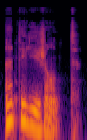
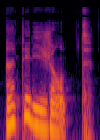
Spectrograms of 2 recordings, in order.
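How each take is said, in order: No difference in how they are said.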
